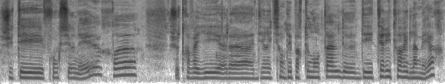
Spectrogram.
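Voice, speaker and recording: Noticeable background noise is present. A woman speaks fairly slowly at a fairly low pitch with ordinary pitch variation. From France, Vendée. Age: 70s. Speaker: retired handball player and club official. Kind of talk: TV interview. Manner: halting, many hesitations.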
